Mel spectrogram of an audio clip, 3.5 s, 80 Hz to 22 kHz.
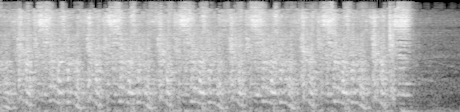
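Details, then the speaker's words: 1984 Mazda B2000 engine, parked for running badly, no smoke or knock, radiator foaming, cranked via remote starter switch: about 200 beats a minute, uneven with soft strokes; owner suspects lost compression on two cylinders, possibly head gasket. "let's see if i can get it to crank so see if i got this right they're escaping compression it sounds like"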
